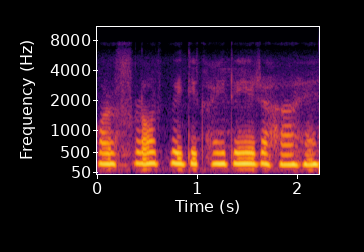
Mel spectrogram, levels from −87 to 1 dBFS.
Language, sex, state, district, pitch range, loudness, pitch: Hindi, female, Arunachal Pradesh, Longding, 230-245 Hz, -14 LUFS, 240 Hz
